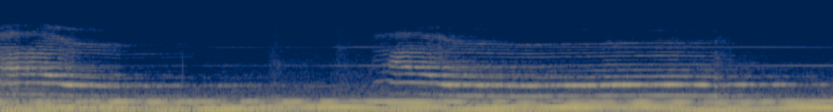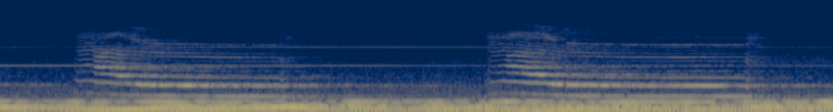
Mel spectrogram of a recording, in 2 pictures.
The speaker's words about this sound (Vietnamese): Tiếp theo đó ở bên ngoài lại vang lên tiếng mèo kêu meo meo, vang vọng đến rát ruột rát gan, rùng mình sởn tóc gáy.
